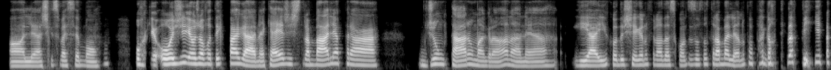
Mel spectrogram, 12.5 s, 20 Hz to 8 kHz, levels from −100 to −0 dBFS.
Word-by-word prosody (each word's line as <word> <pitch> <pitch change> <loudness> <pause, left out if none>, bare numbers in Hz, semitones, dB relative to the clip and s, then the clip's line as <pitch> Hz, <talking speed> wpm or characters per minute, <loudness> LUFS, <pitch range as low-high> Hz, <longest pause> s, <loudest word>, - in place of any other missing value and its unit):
Olha, 140 0 -1
acho 140 - -3
que - - -18
isso 165 - -5
vai 155 -2 -4
ser 160 +1 -6
bom. 140 -3 -6 0.5
Porque 175 -2 0
hoje 205 +5 +5
eu 205 -1 +6
já 200 0 +4
vou 200 0 -3
ter 195 0 -3
que 205 - -20
pagar, 185 -10 +6
né? 145 0 -4
Que 160 - -5
aí 165 +3 +4
a - - -2
gente 195 -1 -5
trabalha 175 +3 +4
pra, 170 -6 +1 0.6
juntar 165 -1 +1
uma 165 -6 -3
grana, 145 +2 -3
né? 140 +2 -7 0.2
E 155 0 -3
aí 150 +3 +2
quando 175 -2 -5
chega 175 0 -3
no 185 - -10
final 170 -3 -6
das 165 0 -6
contas 170 +3 -11
eu 180 - -8
tô 190 +1 -10
trabalhando 180 -3 -2
pra 215 +1 -9
pagar 210 -1 -5
a 210 - -17
terapia 255 0 -1
175 Hz, 195 wpm, -21 LUFS, 155-195 Hz, 0.6 s, eu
